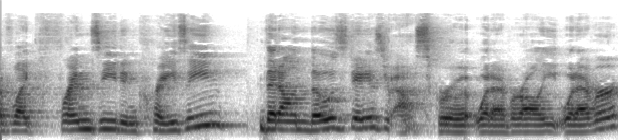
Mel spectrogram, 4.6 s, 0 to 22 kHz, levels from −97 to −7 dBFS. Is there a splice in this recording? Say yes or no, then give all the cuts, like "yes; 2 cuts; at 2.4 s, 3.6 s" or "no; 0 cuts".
yes; 2 cuts; at 1.8 s, 2.9 s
